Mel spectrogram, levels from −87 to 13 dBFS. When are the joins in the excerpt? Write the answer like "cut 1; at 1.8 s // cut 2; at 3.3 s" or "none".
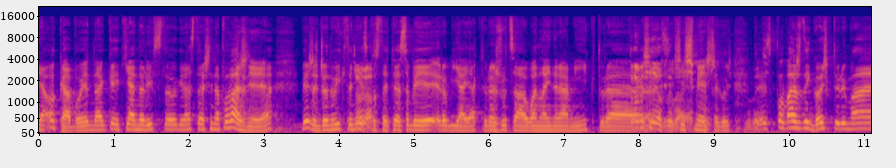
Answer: none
